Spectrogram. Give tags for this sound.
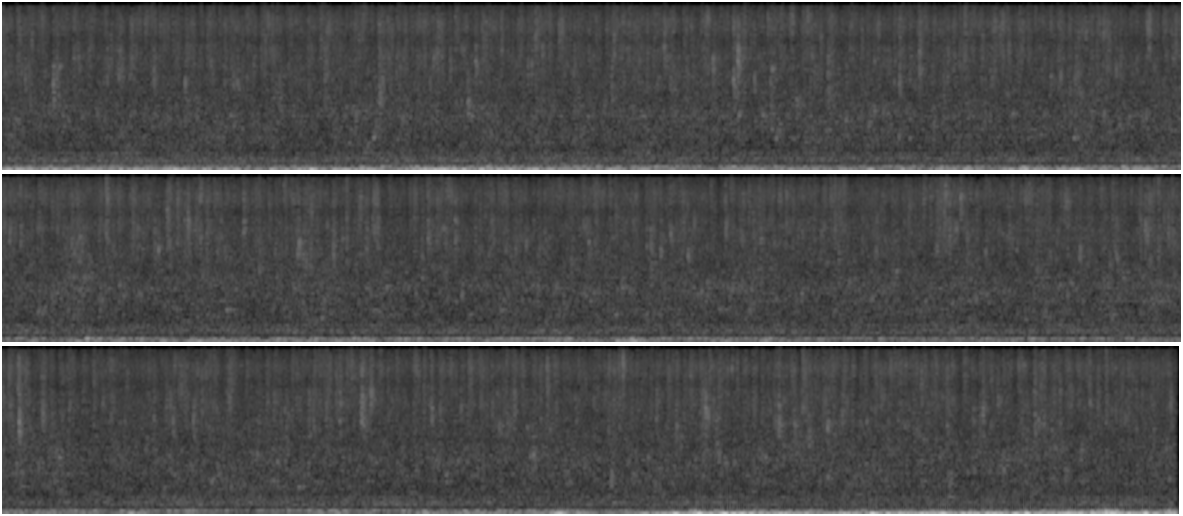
trickle
splash
water
suburbs

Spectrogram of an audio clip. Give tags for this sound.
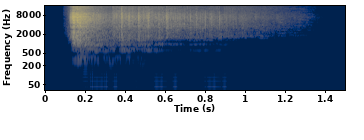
cave
crumble
dust
gravel
scatter

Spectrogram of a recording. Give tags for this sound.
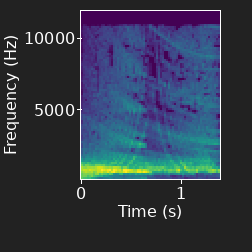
laser
zap

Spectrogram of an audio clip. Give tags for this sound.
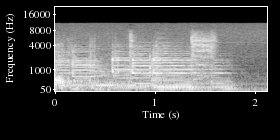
musical
Dukes
break
Hazzard
transition

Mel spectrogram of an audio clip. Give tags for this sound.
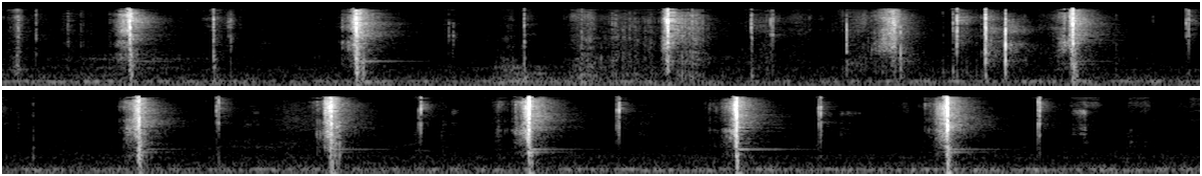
fire
school-project
elements
xlr

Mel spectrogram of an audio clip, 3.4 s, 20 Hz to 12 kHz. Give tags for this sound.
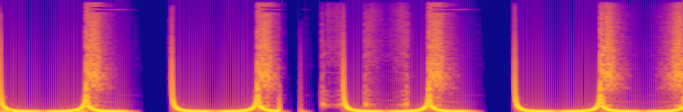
chords
sounds
samples
synthesizer
game
synth
video
loop
melody
music
sample
loops
awesome
drums
digital
drum
hit
8-bit

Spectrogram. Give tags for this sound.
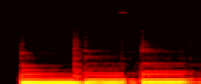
base
guitar

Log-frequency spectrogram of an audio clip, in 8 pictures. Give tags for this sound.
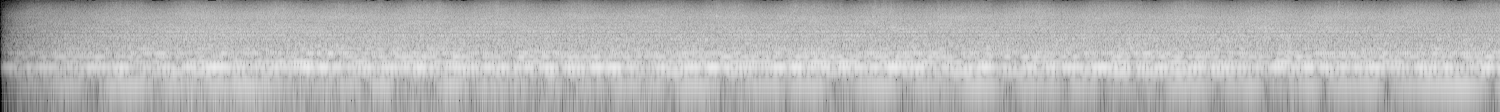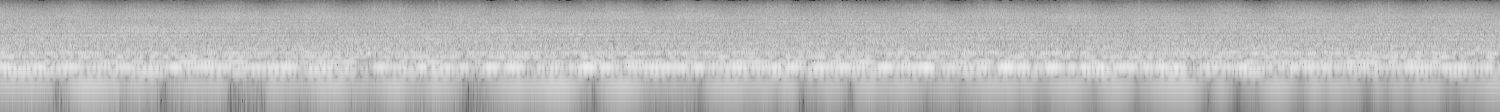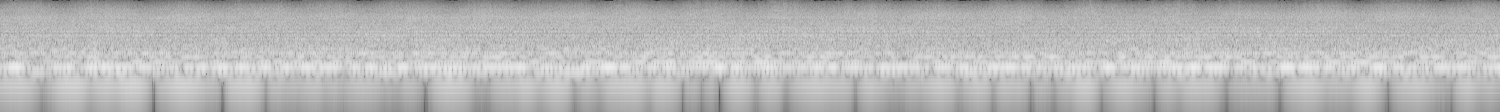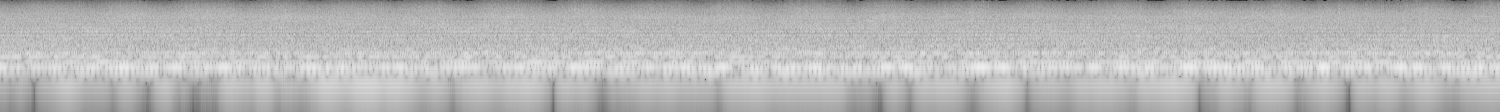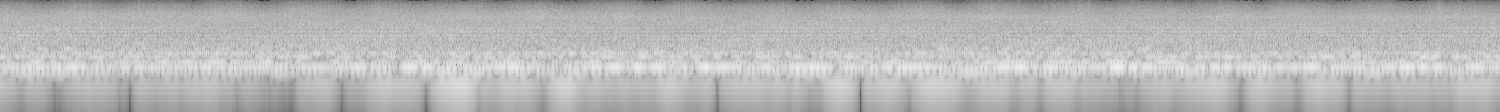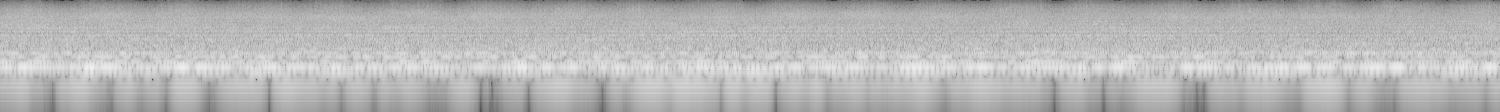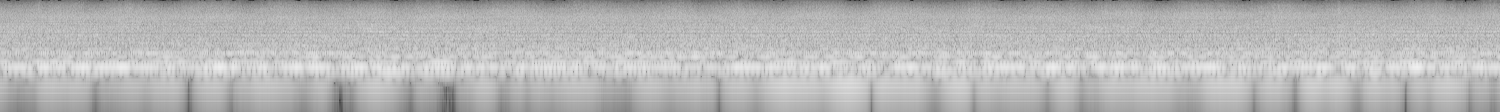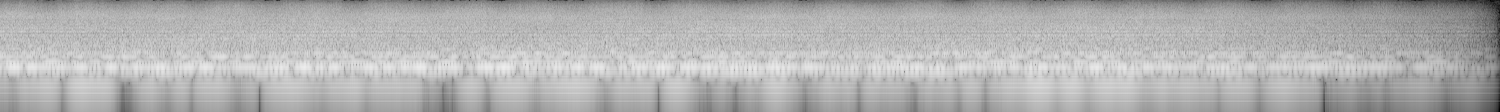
ambient
drone
effect
electronic
reaktor
soundscape

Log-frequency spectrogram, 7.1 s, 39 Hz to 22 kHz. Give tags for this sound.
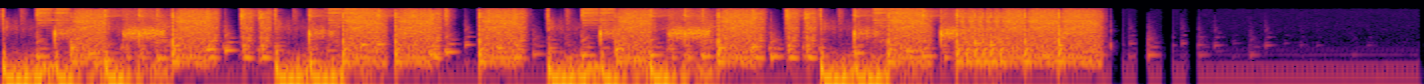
176bpm
bass
drum
emx-1
fast
hardware
loop

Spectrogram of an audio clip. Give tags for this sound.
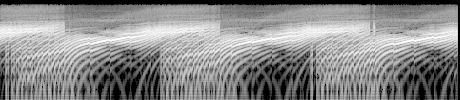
drone
experimental
noise
sci-fi
soundeffect

